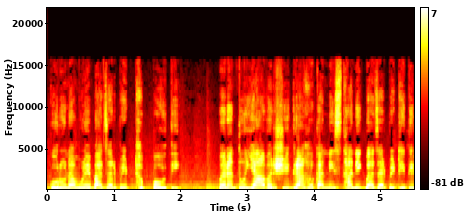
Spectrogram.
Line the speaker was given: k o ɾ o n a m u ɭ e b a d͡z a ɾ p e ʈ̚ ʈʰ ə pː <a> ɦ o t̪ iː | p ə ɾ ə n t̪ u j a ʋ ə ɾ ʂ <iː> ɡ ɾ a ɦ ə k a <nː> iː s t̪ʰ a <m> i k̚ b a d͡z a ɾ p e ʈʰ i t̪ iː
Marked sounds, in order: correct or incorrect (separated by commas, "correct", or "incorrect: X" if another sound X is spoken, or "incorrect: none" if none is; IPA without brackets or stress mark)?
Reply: incorrect: ə, correct, correct, incorrect: n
